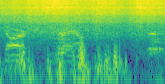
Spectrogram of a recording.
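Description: Wind buffeting the microphone with a continuous hiss, and loose plastic masking sheeting rustling and flapping in the wind. A brief bit of a man's voice near the start.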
